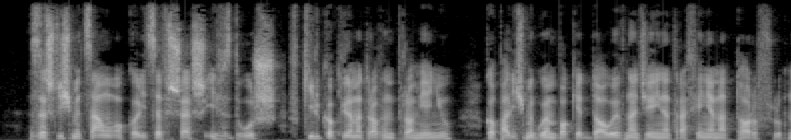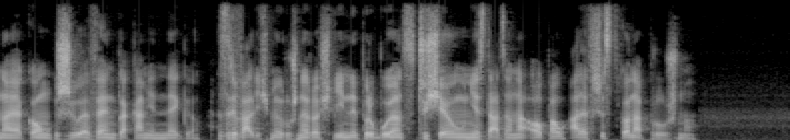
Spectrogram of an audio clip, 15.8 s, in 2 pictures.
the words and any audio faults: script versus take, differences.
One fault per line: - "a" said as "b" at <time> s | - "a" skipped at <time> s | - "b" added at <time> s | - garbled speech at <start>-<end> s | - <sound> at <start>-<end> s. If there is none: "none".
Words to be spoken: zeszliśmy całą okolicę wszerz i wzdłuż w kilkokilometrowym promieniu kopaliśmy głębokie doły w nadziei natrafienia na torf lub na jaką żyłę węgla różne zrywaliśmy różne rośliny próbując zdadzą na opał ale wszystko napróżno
- "różne" said as "kamiennego" at 9.2 s
- "czy się nie" added at 12.1 s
